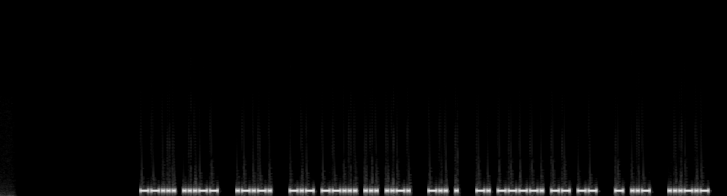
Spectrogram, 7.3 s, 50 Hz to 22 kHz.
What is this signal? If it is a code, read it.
Morse code, heard as a keyed tone, about 43 wpm, 700 Hz. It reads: 73 <AR> K7SF DE N9MM TU <SK>
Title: K1USN SST QSO Practice 45wpm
